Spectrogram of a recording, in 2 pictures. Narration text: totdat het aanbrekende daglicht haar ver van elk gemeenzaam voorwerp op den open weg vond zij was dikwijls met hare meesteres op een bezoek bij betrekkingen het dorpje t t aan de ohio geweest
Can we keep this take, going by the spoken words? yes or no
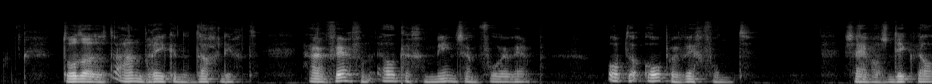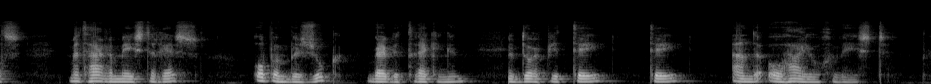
yes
